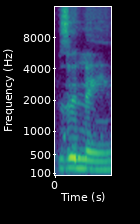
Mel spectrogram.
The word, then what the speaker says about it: Zenine: name you're doing great it's Z zenine that's correct um I just want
